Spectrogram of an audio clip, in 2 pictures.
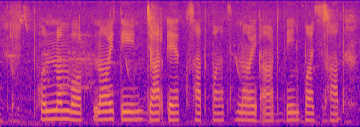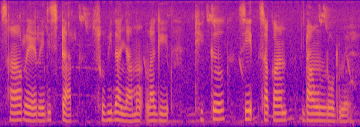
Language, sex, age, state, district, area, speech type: Santali, female, 45-60, West Bengal, Bankura, rural, read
